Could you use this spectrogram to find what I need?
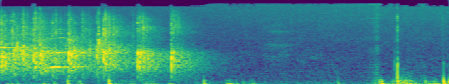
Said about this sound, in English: Let's give the Lord a good clap offering right there in your home. Praise the Lord.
